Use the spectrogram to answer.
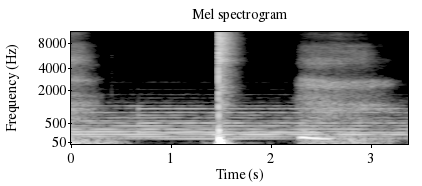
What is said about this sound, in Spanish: Entonces, inhala, sostén la respiración y cuando escuches mi aplauso, exhala el sonido de ah.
